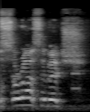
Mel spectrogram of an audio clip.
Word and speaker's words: Saracevic: I keep calling you Saracevic, but it's Saracevic. That's right. Well, there's no H on this one, so Saracevic. Right. Yeah. So it's spelled. It sounds like it's spelled. Yeah.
